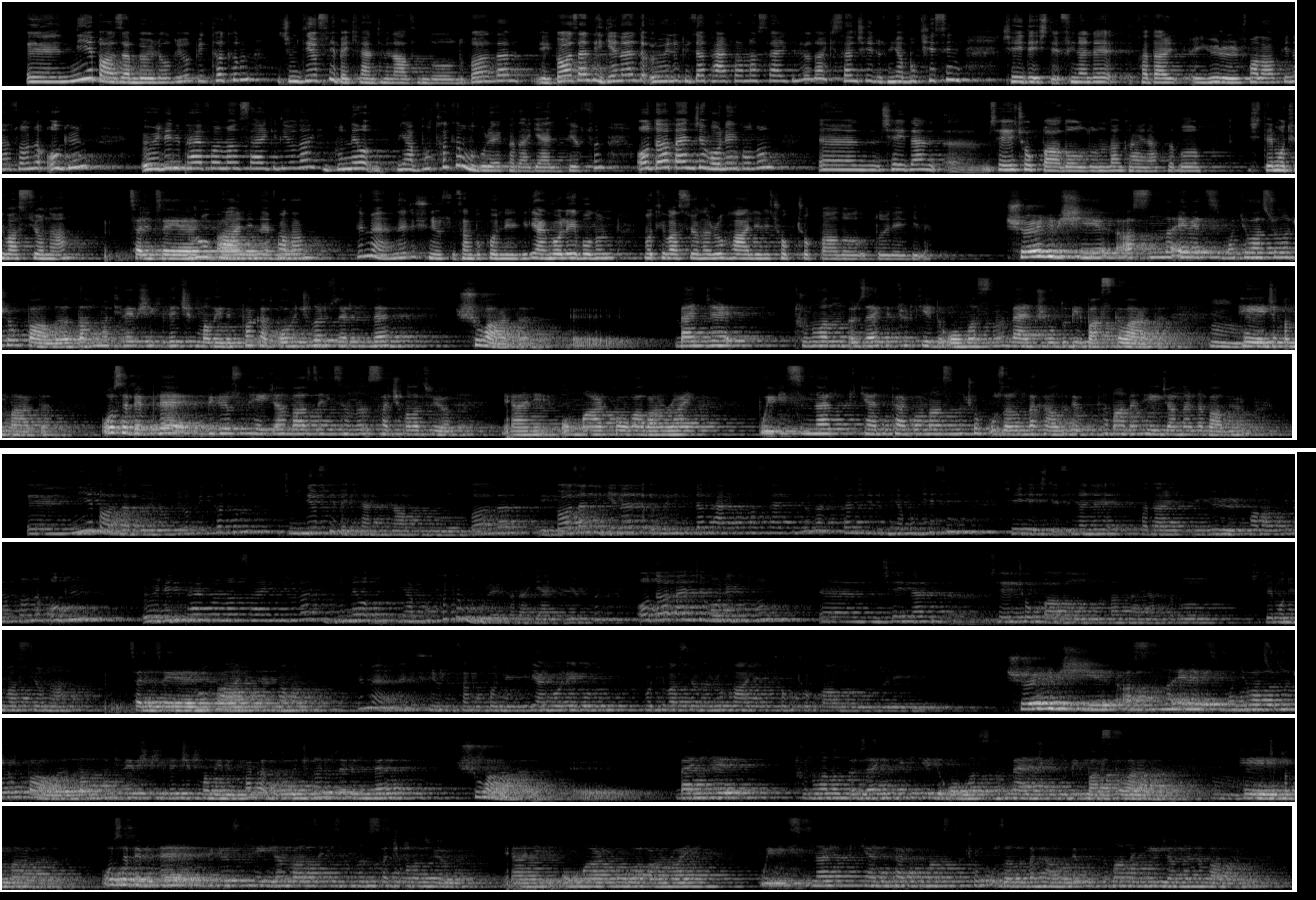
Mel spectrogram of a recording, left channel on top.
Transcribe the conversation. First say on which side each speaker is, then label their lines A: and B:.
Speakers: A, on the left; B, on the left.
A: e, niye bazen böyle oluyor? Bir takım şimdi diyorsun ya beklentimin altında oldu. Bazen e, bazen değil genelde öyle güzel performans sergiliyorlar ki sen şey diyorsun ya bu kesin şeyde işte finale kadar e, yürür falan filan. Sonra o gün öyle bir performans sergiliyorlar ki bu ne o- ya bu takım mı buraya kadar geldi diyorsun. O da bence voleybolun e, şeyden e, şeye çok bağlı olduğundan kaynaklı bu işte motivasyona
B: Mentaliteye
A: e, ruh
B: bağlı
A: haline
B: olduğundan.
A: falan. Değil mi? Ne düşünüyorsun sen bu konuyla ilgili? Yani voleybolun motivasyona, ruh haline çok çok bağlı olduğu ile ilgili.
B: Şöyle bir şey aslında evet motivasyona çok bağlı. Daha motive bir şekilde çıkmalıydık. Fakat oyuncular üzerinde şu vardı. Ee, bence turnuvanın özellikle Türkiye'de olmasının vermiş olduğu bir baskı vardı.
A: Hmm,
B: heyecan vardı. O sebeple biliyorsun heyecan bazen insanı saçmalatıyor. Yani o Markova, Van Rijk bu isimler kendi performansının çok uzağında kaldı ve bunu tamamen heyecanlarına bağlıyorum.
